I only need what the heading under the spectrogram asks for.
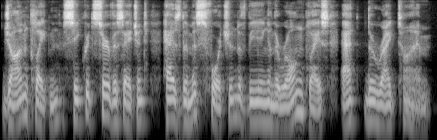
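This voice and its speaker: A man playing a solemn, eerie announcer narrating a suspense radio play in a measured, theatrical way, with music underneath. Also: medium pitch, a little mellow, husky.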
